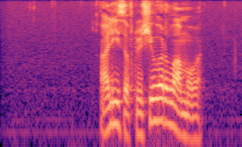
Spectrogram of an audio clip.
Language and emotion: Russian, positive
